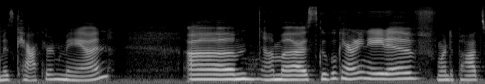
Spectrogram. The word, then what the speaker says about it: Catherine Mahon: you did that because I'm very hard to pronounce last name my name is Kathryn man I'm a Google Kerry native I went to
